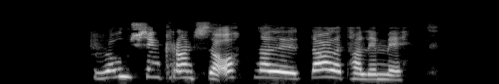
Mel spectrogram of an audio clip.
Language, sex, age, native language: Icelandic, female, 12, Icelandic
